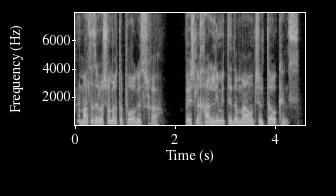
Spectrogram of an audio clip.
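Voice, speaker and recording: A man's voice: a little high, steady tone, warm tone, no room sound, clean studio sound. A man in casual chat, probing and pressing with questions. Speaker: podcast co-host.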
